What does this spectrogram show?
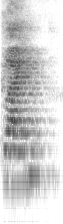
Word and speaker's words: climb: So here in silent B letter words, there are certain words like climb, comb, dumb, and crumb. So these in these words, B letter is silent. So you don't have to pronounce B. You have to say climb, comb, dumb, crumb. Now silent C letter words like muscle.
